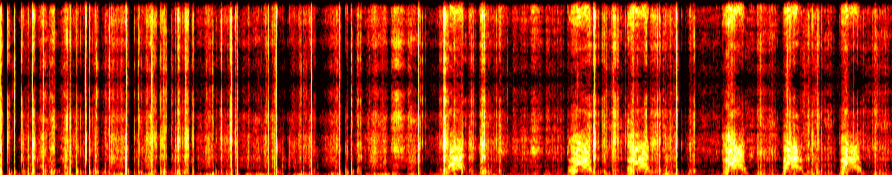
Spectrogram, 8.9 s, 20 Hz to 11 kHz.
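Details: Jagdterrier baying a 250 lb boar, recorded with a GoPro camera on the dog: heavy crashing and scuffling noise, then a run of harsh, repeated barks in the second half.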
